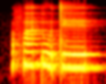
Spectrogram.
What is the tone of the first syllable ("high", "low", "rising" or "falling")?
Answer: high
